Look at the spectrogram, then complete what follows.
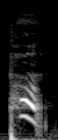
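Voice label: "peng", Mandarin, tone 4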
